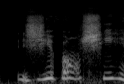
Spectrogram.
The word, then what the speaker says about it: Givenchy: To politely climb out of this giant Givenchy handbag. – Thank you for pronouncing it correctly. Your French is flawless.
